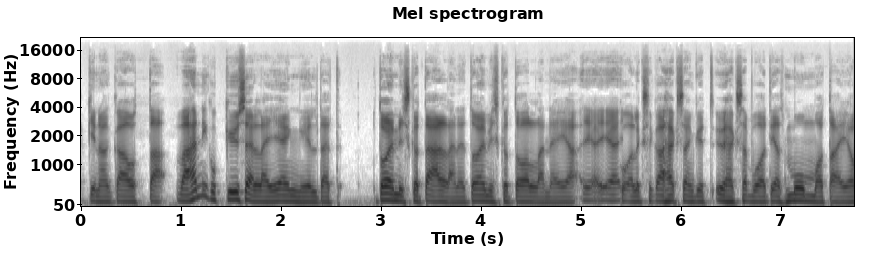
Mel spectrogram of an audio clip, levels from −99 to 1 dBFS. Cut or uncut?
cut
